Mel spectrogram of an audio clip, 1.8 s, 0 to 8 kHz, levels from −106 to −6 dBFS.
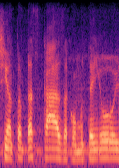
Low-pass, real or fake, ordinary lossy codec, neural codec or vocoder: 7.2 kHz; fake; Opus, 16 kbps; vocoder, 22.05 kHz, 80 mel bands, WaveNeXt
